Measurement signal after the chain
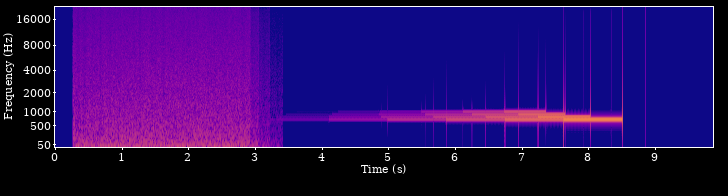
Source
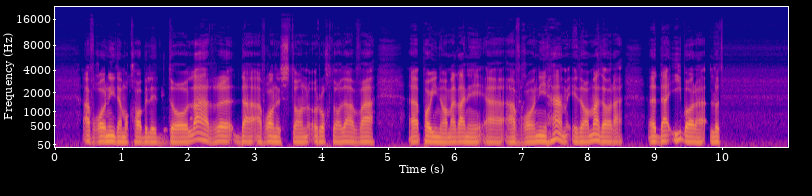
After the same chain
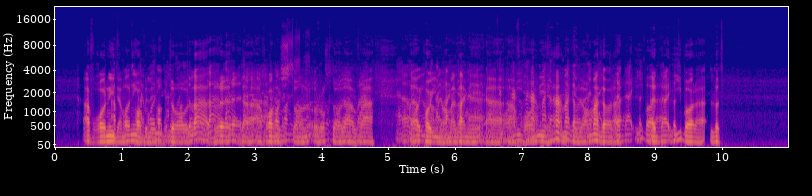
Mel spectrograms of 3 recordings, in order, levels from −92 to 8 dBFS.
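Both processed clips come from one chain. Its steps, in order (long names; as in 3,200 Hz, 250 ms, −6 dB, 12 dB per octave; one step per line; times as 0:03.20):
output level in coarse steps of 10 dB
delay with pitch and tempo change per echo 448 ms, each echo +2 semitones, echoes 3, each echo −6 dB
level −4.5 dB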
